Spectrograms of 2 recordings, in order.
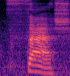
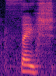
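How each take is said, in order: First: The vowel is a short 'a' sound. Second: The vowel is a long 'ay' sound. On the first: The speaker calls it right. "It's closed in now, makes its ass sound" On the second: The speaker calls it wrong. "it would be open and it would make its A sound"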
